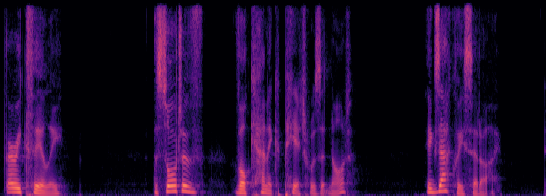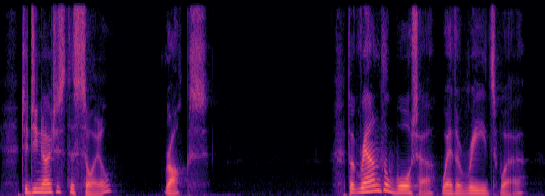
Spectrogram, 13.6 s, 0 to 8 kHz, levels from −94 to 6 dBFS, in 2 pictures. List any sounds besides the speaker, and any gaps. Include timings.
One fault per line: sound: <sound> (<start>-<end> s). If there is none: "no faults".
no faults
